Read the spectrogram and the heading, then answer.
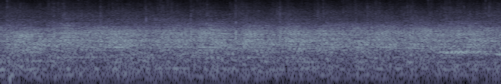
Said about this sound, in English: Hallelujah. Clap your hands unto the Lord right now.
